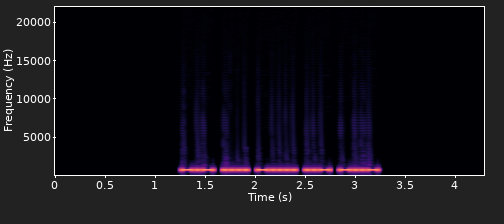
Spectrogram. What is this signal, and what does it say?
Morse code, heard as a keyed tone, about 34 wpm, 700 Hz. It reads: KH6UX
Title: USA Call Signs - 5 Characters - Repeated 3x - 35wpm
